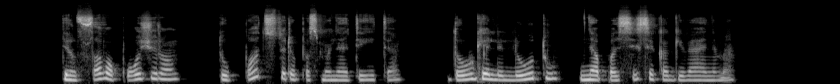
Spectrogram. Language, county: Lithuanian, Vilnius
